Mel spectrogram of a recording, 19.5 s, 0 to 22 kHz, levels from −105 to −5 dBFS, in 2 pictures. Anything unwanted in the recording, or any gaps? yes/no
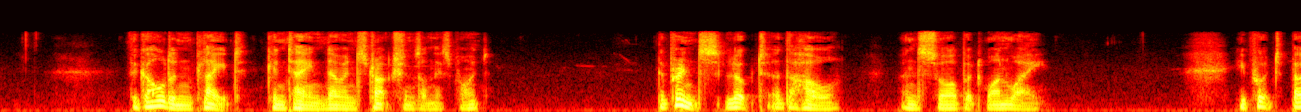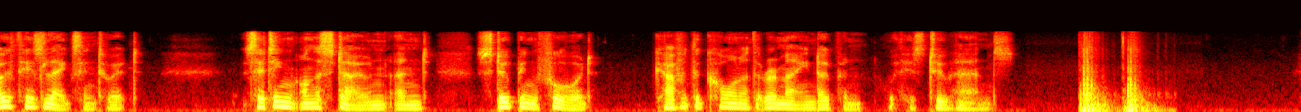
yes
